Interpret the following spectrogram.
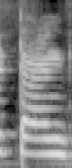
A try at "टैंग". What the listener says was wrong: टैंक नहीं होता, टैंग होता है। लास्ट में टैंग, लेकिन बोलो तो ऐसा लगता है टैंक बोला है किसी ने, है ना?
